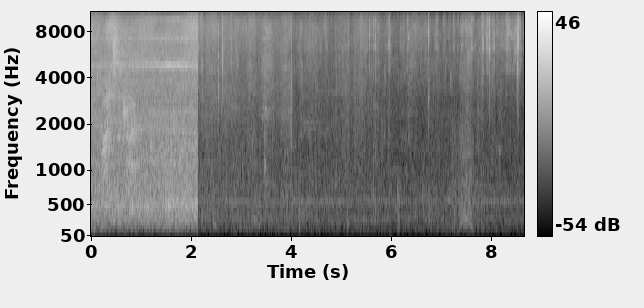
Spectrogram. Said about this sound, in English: Anyway, here comes my train.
